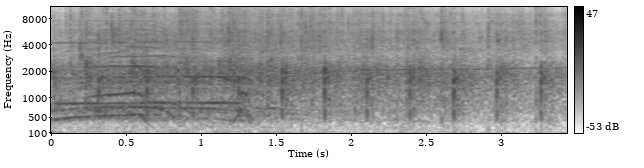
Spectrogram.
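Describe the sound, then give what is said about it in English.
A crowd claps steadily throughout as a shout-out to the Mobile guys, with excited whoops and cheers rising over the applause in the first second or so before the clapping carries on on its own. “let's give a big shout out to the Mobile guys.”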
